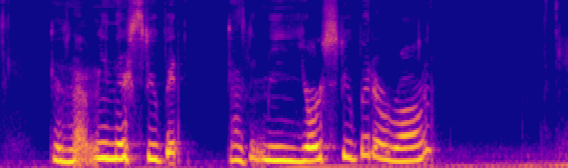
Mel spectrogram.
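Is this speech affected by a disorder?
Yes: cerebral palsy; wheelchair user.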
